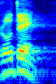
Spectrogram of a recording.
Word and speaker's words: 로댕: 오뎅하고 발음이 비슷한데, 로댕이 만들었죠. 로댕.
